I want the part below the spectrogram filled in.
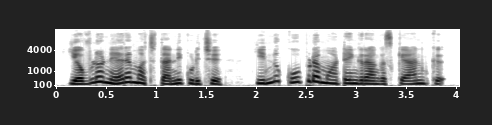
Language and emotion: Tamil, sad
